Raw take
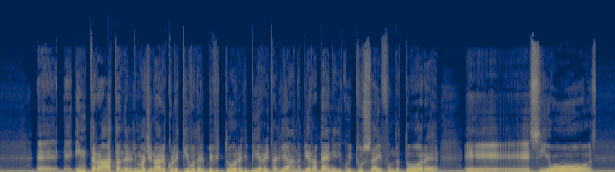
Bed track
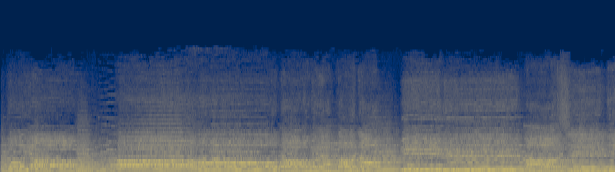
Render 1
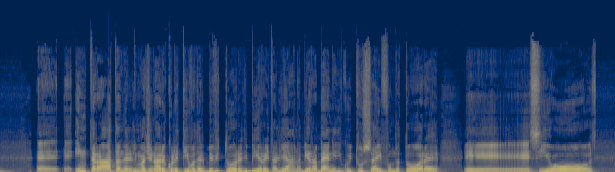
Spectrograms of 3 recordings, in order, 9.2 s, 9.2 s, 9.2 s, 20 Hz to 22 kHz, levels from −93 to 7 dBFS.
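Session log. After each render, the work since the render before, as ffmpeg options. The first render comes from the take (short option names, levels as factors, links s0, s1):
-af "bandreject=f=60:t=h:w=4,bandreject=f=120:t=h:w=4,bandreject=f=180:t=h:w=4,bandreject=f=240:t=h:w=4,bandreject=f=300:t=h:w=4"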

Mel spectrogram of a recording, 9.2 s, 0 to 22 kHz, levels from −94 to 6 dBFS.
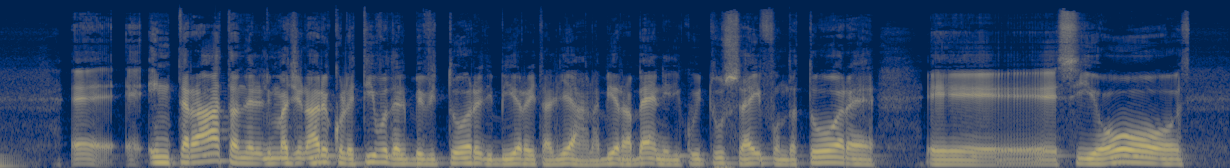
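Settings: -filter_complex "[0:a]asettb=1/sr,asplit=3[s0][s1][s2];[s0]atrim=end=3.654[s3];[s1]atrim=start=3.65:end=5.42,asetpts=PTS-STARTPTS,afade=t=in:d=0.004:c=qsin,afade=t=out:st=1.766:d=0.004:c=qsin,highshelf=f=3900:g=-8.5[s4];[s2]atrim=start=5.416[s5];[s3][s4]acrossfade=d=0.004:c1=hsin:c2=qsin[s6];[s6][s5]acrossfade=d=0.004:c1=qsin:c2=hsin"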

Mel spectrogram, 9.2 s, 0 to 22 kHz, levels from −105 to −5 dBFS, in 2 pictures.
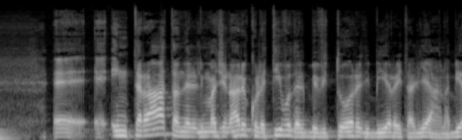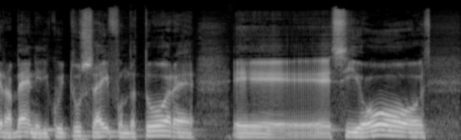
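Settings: -af "acompressor=threshold=0.0126:ratio=1.5"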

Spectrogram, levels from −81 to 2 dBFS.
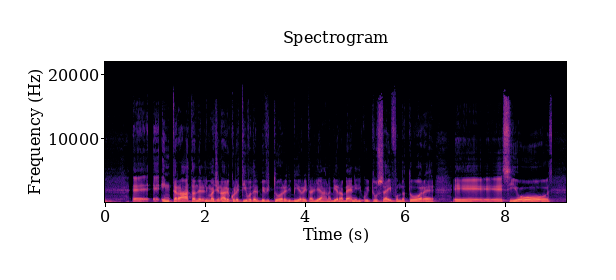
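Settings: -af "volume=1.88"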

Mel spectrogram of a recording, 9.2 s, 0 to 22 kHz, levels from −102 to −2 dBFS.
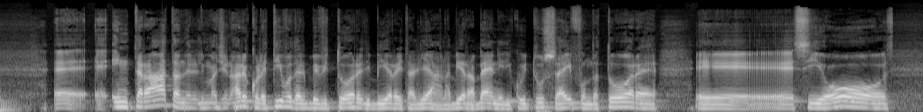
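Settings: -filter_complex "[0:a]asettb=1/sr,asplit=3[s0][s1][s2];[s0]atrim=end=1.844[s3];[s1]atrim=start=1.84:end=2.36,asetpts=PTS-STARTPTS,afade=t=in:d=0.004:c=qsin,afade=t=out:st=0.516:d=0.004:c=qsin,acrossover=split=170|3000[s4][s5][s6];[s5]acompressor=threshold=0.00398:ratio=1.5:attack=3.2:release=140:knee=2.83:detection=peak[s7];[s4][s7][s6]amix=inputs=3:normalize=0[s8];[s2]atrim=start=2.356[s9];[s3][s8]acrossfade=d=0.004:c1=hsin:c2=qsin[s10];[s10][s9]acrossfade=d=0.004:c1=qsin:c2=hsin"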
